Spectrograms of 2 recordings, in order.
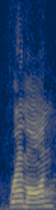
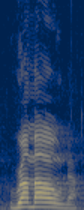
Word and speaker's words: Ramon: slap you silly so your name is ramon what kind of a name is that one you can't pronounce it's ramone and you're the cook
